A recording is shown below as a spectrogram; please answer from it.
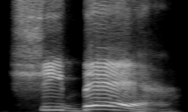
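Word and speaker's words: שבר: All right, now number 9, we have sheber. Sheber, S-H-E-E-B-B-A-Y-R. Sheber, B-B. Yes, in this case, dagesh forte in the bet. That dot doubles it, B-B, sheber.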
